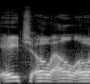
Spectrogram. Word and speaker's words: Hololive: Jill is lost in thought about a holo planet.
